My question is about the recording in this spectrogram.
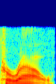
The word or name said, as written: corral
